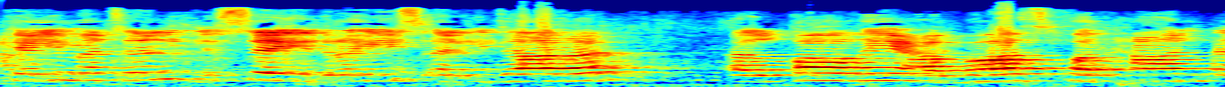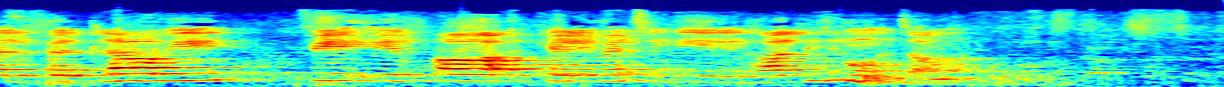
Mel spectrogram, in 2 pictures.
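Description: A woman speaks steadily into a microphone, heard through loudspeakers.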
